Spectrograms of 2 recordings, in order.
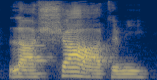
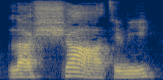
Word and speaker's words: Lasciatemi: its la shot any last shot to me so that is completely on the second syllable okay if I do it wrong last shot to me the she is on the first civil so if I slowed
